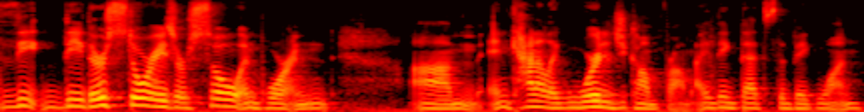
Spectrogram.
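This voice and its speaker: With a slight Chicago accent, a woman speaks at a moderate pace in a very deep, low voice full of lively intonation. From US Midwest, Chicago area (Naperville, Illinois). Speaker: middle school teacher. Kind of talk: interview. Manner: casual, hesitant with fillers.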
